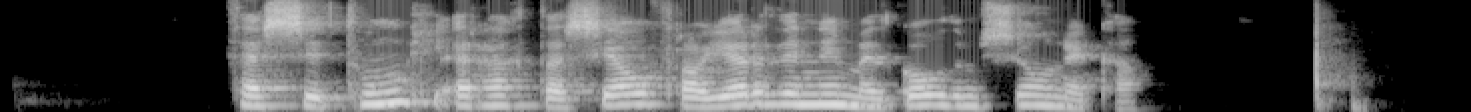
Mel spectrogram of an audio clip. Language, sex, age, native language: Icelandic, female, 40-49, Icelandic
